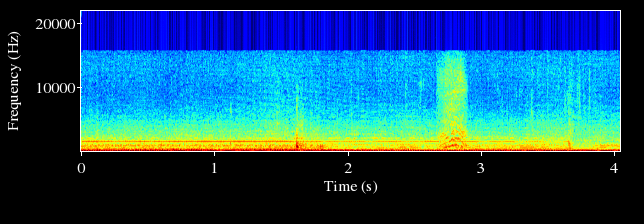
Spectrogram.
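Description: A bag's zipper pulled open in a short rasp almost three seconds in, with a fainter scrape before it, over steady background music.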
